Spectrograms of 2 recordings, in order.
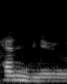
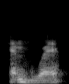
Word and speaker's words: Kenvue: do you pronounce that Ken view Ken view so it is it's not Ken Kenway well there was a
